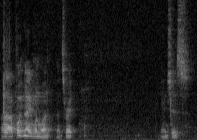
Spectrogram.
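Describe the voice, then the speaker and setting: Male instructor, fairly low voice, informal hands-on technical explainer, pauses to check himself, recorded away from the mic. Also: a little hiss or hum. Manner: halting, self-checking, thinking aloud. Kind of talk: informal technical explanation, working through calculations aloud. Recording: roomy echo, distant microphone.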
